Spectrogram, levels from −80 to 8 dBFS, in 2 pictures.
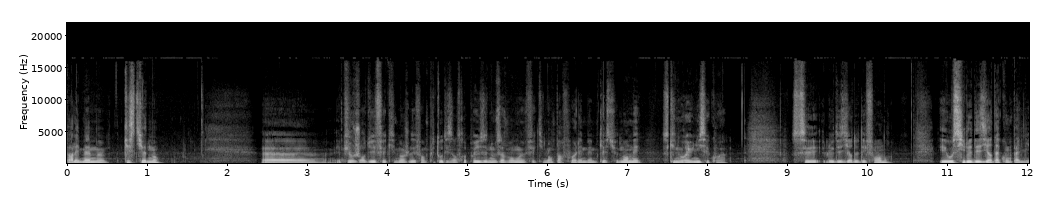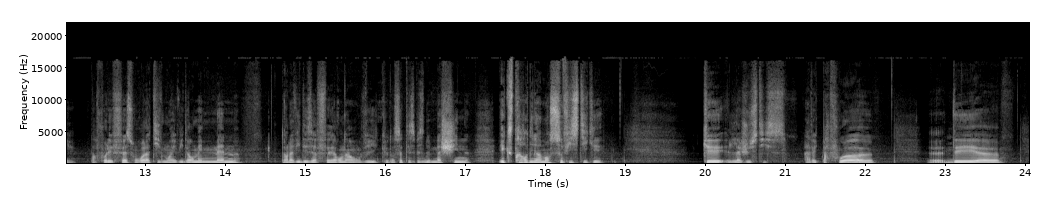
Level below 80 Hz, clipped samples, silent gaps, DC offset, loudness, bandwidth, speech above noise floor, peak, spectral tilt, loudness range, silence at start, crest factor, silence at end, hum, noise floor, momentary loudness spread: -48 dBFS; under 0.1%; none; under 0.1%; -19 LUFS; 17 kHz; 33 dB; -2 dBFS; -5 dB/octave; 5 LU; 0 s; 18 dB; 0.3 s; none; -51 dBFS; 14 LU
